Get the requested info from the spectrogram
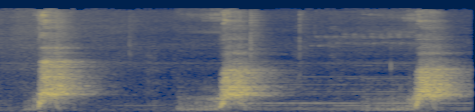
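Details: Female Cavalier King Charles Spaniel barking at Alaskan grizzly bears: three loud, sharp single barks about two seconds apart, with faint background narration and low hum between them.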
